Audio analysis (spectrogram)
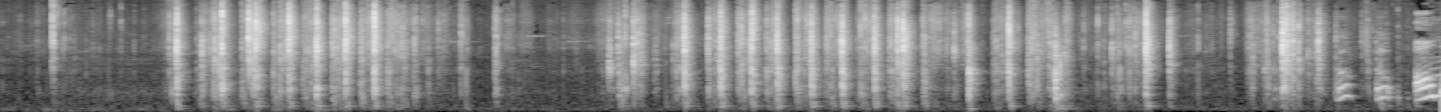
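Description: Tarot cards being shuffled in repeated riffling bursts, a long run of crisp papery flutters, a pause, then a second run, close and fairly loud with no talking over them.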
